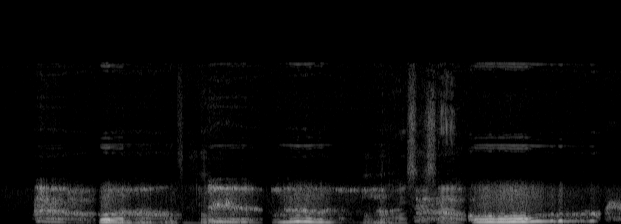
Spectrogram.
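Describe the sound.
A woman breathes heavily in a run of loud, voiced, moaning breaths, one after another in a steady rhythm.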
